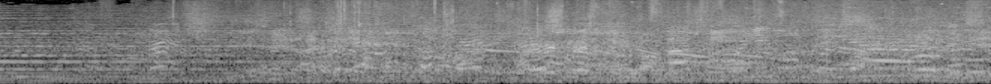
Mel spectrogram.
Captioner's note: indistinct chatter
